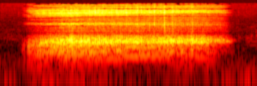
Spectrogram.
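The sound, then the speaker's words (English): A voice imitates the roar of a hot air balloon burner as a cable is pulled and a flame shoots high into the air: a single loud, breathy whooshing blast held steadily for about two seconds, then cut off. “Mrs. Maddox pulled on that cable, and a flame shot out high up in the air”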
